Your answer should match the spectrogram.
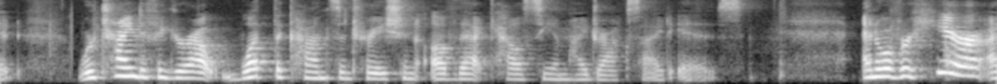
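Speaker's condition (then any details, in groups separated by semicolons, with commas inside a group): No condition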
